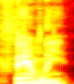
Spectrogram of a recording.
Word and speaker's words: family: skipped syllables for example in the word family the I is silent we don't say family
